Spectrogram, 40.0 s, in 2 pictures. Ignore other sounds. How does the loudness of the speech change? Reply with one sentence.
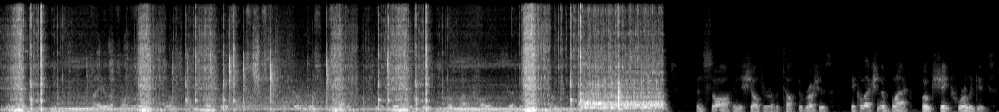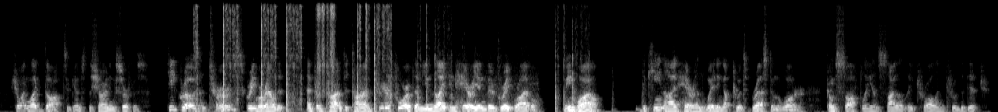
The volume of the speech goes up, then down.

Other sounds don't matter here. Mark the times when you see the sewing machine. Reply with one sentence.
You can hear the sewing machine from 0.0 to 13.3 s.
